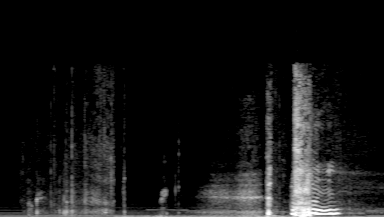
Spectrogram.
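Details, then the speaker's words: Girl says she's about to sneeze, then soft sounds and light background music build to one sharp, forceful sneeze with a brief high voiced tail. "oh I'm going to sneeze"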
